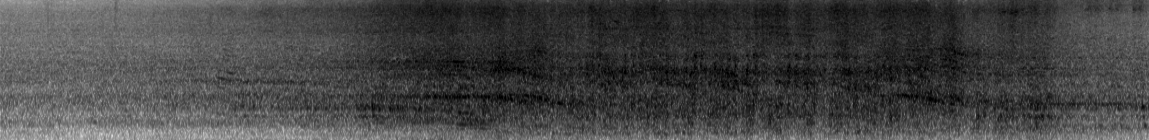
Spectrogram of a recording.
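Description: Amtrak Acela Express electric high-speed trainset passing through a station at speed: a rush that builds as it approaches, stays loud for about six seconds as the coaches go by, then fades as it recedes.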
